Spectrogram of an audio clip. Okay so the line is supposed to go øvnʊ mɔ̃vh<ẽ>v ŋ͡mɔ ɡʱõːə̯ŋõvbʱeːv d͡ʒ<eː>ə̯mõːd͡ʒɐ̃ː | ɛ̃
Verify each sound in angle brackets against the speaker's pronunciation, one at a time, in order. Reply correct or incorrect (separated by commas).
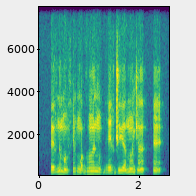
correct, incorrect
